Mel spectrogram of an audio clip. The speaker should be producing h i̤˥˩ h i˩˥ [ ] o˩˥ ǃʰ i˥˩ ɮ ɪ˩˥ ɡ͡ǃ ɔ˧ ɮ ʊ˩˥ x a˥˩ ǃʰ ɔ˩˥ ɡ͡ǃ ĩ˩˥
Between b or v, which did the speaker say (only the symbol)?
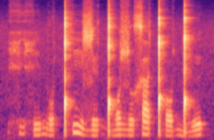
b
